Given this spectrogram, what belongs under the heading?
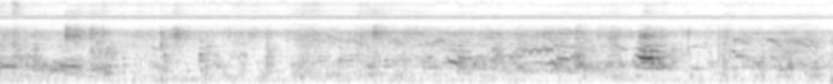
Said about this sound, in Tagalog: Napakadaming manok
